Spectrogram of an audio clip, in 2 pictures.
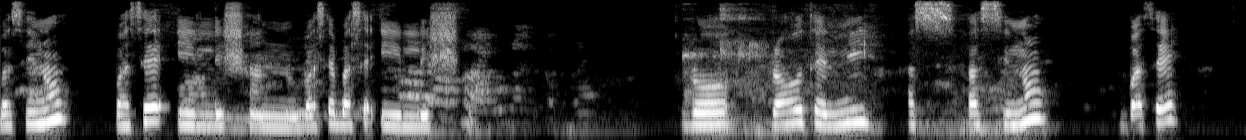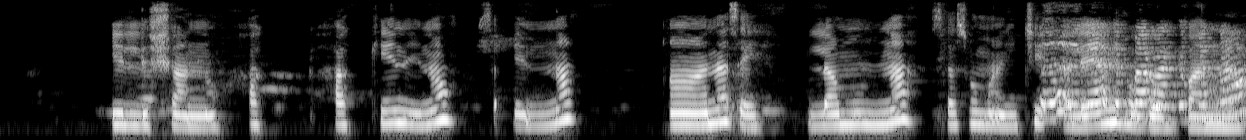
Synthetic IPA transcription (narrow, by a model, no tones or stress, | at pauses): bɐsɪnɔ | bɐsɛiːlːɪʃːɐnːɔbɐsɛbɐsɛʔiːlːɪʃːɪnɔ | ɾɔɾɐhɔt̪ɛnːɪ | hɐsːɪnɔ | bɐsɛ | ilːɪʃːɐnːɔ | hɐkʰːɪnɪnɔsɐʔɪnːɐ | ʔaːnɐsɛ | lɐmʊnːɐsɐsʊmɐnt͡ʃːɪʔɐleːnɦɔɡɔbːɐnːɐ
